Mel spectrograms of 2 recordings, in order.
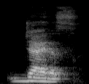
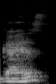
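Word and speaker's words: gyrus: जिसको हम कहते हैं एंगुलर जायरस, ठीक है, और some people called it गायरस, depend upon your own pronunciation. मेरी अंग्रेजी इतनी ठीक नहीं है तो I would like to go with the जायरस।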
